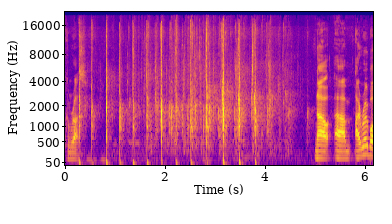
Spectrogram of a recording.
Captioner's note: applause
